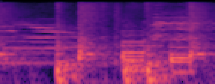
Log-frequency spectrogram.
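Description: A pet cat meows a few times in quick succession, each call tonal and drawn out with a slightly strained, whining edge, loud and clear over a low background hum with no talk.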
